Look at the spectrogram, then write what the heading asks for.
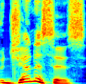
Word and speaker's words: Genesys: is Genesis all about so Genesis is uh actually stands for generic system uh spelled g e n e s Ys uh so different than the way probably most people would spell that word um it is the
